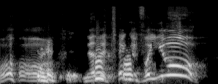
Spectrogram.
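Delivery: very loud fake German accent. Retelling a cop's words in a joking donkey story: put-on German accent. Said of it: "Now I sound German".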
